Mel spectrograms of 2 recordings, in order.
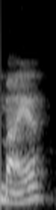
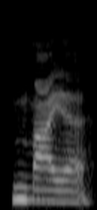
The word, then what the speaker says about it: Maja: with Christian later with Maja. Oh my god, I love this shit. Oh my gosh. Also, do you mean Maya? Yeah. I know it's spelled Maja, but like Maya.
